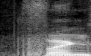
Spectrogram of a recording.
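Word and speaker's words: Pfund: हम नाम देते हैं फंड सीरीज यहां पर पीस साइलेंट है तो हम इसे कहते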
